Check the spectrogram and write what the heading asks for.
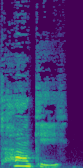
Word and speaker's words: Hunky: Whose name is Hunky, spelled Hunky, but pronounced Honky.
